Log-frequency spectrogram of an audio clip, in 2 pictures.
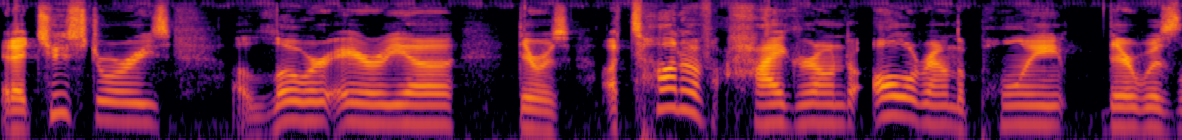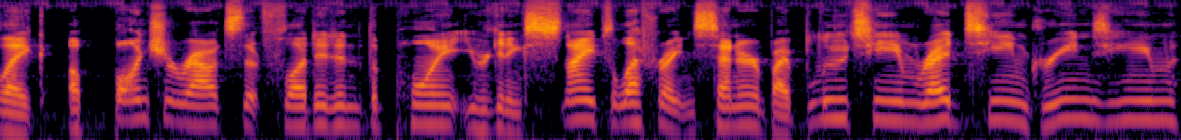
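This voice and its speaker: In a dry, close sound with no echo, a man with a high pitch uses a raised, projected voice, bright, sharp tone and animated delivery, moving at a moderate pace with ordinary pitch variation. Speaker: game map reviewer. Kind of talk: video commentary.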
